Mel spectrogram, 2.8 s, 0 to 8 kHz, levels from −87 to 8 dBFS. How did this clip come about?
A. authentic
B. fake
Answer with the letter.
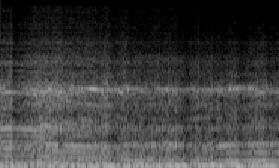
B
